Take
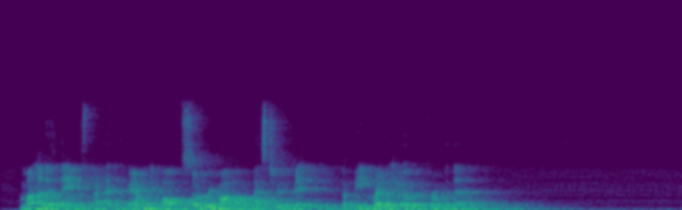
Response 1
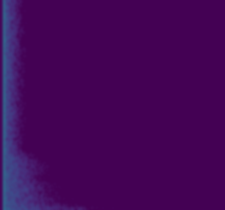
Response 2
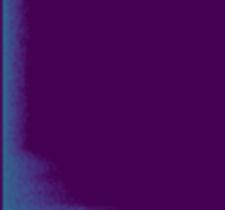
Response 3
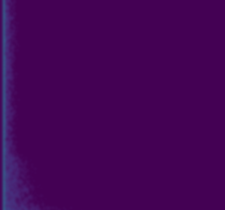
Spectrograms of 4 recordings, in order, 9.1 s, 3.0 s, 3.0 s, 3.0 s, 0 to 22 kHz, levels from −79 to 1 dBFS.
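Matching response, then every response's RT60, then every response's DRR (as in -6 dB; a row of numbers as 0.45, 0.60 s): 2; 2.5, 2.5, 2.6 s; 0.0, -4.0, 6.5 dB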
